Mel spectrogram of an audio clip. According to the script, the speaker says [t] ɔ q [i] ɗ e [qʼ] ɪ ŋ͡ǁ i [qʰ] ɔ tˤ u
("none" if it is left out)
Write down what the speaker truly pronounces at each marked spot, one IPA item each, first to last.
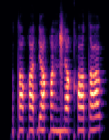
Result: t, e, q, qʰ

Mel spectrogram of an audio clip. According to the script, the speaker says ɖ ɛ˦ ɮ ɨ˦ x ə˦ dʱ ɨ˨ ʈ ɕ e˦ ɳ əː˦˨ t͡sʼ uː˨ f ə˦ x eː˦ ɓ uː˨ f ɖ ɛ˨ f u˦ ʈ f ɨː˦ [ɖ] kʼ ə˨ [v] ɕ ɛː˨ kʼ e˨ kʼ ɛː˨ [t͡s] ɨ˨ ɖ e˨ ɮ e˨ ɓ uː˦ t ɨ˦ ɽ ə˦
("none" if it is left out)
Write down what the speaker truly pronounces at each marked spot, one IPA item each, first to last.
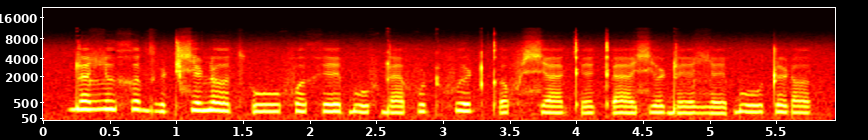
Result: ʈ, f, ɕ

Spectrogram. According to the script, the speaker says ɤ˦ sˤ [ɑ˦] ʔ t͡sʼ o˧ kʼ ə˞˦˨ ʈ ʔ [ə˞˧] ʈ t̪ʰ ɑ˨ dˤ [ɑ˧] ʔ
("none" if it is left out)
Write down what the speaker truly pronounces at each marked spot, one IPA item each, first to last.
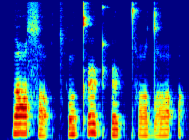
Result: ɑ˨, ə˞˨, ɑ˧

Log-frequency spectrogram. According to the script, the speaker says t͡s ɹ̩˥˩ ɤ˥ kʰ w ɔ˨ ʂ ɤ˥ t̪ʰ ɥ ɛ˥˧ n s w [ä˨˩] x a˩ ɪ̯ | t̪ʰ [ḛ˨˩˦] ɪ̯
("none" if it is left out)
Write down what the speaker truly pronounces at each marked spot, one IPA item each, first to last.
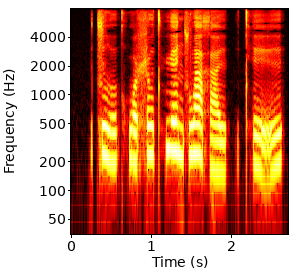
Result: ä˥˩, ḛ˨˩˦

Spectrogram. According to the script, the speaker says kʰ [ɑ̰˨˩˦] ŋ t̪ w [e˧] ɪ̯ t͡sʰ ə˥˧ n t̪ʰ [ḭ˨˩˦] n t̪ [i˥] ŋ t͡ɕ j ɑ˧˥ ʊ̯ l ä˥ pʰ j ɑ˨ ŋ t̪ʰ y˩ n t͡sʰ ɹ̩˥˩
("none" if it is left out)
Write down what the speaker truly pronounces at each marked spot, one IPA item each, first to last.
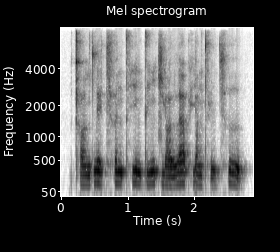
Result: ɑ˧˥, e˧, i˥˩, i˥

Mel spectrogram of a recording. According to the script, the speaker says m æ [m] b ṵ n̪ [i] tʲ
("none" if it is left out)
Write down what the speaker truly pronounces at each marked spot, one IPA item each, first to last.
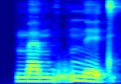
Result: m, e

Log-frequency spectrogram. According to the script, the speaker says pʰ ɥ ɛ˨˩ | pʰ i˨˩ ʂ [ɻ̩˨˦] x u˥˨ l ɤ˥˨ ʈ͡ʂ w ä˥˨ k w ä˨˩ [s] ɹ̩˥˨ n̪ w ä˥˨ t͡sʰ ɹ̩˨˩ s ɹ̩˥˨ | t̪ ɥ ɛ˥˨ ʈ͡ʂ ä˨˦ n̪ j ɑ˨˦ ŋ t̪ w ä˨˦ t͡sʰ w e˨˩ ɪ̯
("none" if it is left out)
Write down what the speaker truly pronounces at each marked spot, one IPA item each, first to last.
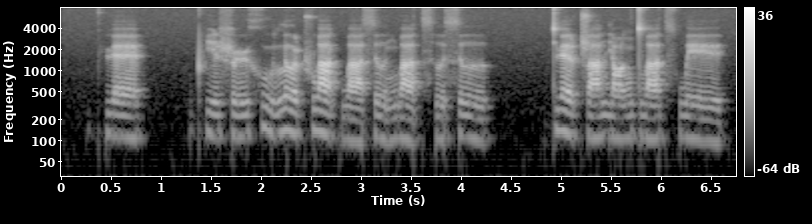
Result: ɻ̩˨˦, s

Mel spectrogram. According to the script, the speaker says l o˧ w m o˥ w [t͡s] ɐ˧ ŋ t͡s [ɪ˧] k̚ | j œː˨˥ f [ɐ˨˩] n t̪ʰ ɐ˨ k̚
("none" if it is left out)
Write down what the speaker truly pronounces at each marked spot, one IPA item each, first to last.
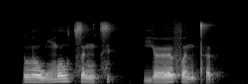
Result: t͡s, ɪ˥, ɐ˨

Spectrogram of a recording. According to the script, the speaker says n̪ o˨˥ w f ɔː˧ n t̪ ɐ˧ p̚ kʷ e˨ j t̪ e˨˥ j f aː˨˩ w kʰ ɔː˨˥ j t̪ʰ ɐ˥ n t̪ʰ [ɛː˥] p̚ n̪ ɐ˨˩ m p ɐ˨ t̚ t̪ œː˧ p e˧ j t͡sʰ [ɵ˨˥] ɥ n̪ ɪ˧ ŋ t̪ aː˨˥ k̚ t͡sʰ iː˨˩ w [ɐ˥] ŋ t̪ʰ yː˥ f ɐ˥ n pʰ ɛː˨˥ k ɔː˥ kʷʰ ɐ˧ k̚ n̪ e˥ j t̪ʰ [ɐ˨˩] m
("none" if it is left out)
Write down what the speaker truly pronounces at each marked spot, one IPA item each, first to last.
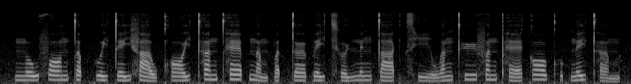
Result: ɛː˥, ɵ˨˥, ɐ˥, ɐ˨˩

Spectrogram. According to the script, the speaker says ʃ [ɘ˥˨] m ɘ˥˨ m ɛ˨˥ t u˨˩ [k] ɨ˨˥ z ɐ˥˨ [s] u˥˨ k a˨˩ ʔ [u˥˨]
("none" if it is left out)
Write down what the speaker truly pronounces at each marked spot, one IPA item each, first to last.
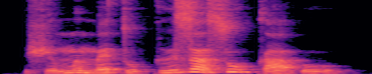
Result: ɘ˩˧, k, s, u˥˨

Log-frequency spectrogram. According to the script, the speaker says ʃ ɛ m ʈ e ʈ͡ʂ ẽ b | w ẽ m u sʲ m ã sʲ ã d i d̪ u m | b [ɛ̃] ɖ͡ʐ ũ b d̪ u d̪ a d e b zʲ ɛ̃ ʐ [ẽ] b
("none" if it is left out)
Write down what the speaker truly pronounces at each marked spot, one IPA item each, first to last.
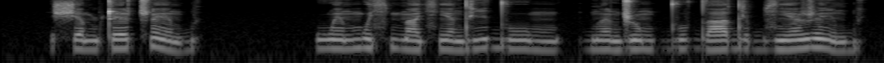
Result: ɛ̃, ĩ

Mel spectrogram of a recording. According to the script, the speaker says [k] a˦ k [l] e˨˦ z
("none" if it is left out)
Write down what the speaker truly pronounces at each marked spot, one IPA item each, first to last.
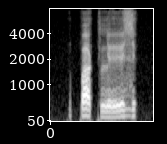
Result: p, l

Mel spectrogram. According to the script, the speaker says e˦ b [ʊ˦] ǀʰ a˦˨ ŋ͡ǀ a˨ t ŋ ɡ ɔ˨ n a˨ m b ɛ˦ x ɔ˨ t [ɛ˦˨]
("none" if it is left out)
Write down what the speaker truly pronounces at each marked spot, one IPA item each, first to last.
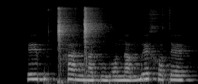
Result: ʊ˦, ɛ˦˨

